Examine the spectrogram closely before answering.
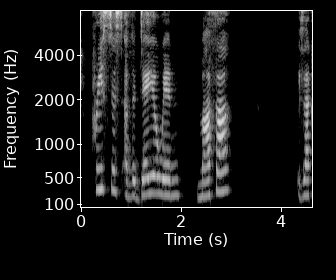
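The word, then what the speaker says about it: Daoine Maithe: Priestess of the Deoin Matha. Is that correct? Deoin Matha. It's Irish. And I know Irish is very different for English speakers to look at, because it has different grammar and pronunciation rules.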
